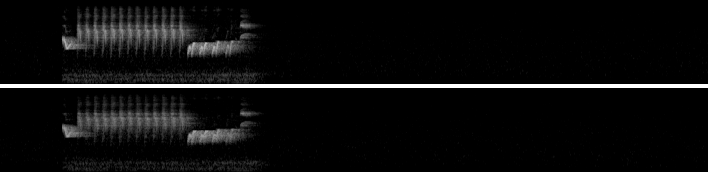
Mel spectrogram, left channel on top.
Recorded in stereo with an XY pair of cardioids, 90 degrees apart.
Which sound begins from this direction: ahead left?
A bird, at 0.6 s.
